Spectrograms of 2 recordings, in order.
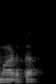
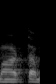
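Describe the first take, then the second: No difference in how they are said.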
